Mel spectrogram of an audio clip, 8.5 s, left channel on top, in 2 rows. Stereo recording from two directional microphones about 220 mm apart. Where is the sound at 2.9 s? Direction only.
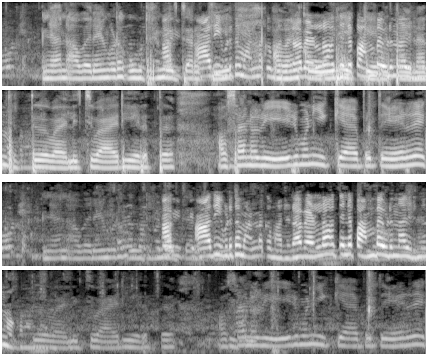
10° left (ahead or behind).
